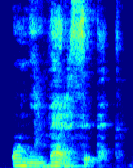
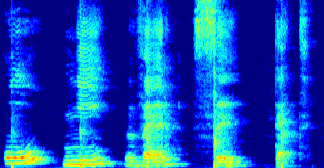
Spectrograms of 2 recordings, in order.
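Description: First: Said in the usual way. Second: Very slow, five separate syllables; long word split with clear pauses. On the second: Shown as a demonstration. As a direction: clap out each syllable. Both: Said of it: "a my wyklaskujemy sylaby w wyrazie uniwersytet".

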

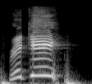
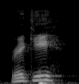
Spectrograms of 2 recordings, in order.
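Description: First: Loud, high searching holler; raised hollered question; calling out. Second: Soft, wary call into the dark; quiet questioning call; timid calling. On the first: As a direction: call the name across the ship. Calling out for game character. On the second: Timidly calling game character in dark. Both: Real, not acted.

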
